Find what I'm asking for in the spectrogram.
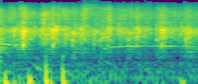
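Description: An audience applauds, a dense, steady patter of many hands clapping at an even loudness for a couple of seconds, with faint crowd murmur mixed in.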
